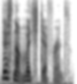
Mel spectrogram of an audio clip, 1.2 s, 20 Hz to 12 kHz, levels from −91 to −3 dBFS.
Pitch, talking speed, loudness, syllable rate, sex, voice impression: 180 Hz, 260 wpm, -19 LUFS, 8.4 syllables/s, female, very gender-neutral, adult-like, slightly middle-aged, very thin, very tensed, powerful, very bright, hard, very clear, slightly fluent, cute, very refreshing, slightly sincere, slightly calm, slightly friendly, very unique, very elegant, very lively, strict, very sharp, very light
